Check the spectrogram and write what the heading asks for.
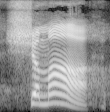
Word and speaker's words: Shema: He says, Shema, or hear, O Israel, the Lord our God, the Lord is one.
